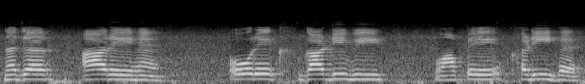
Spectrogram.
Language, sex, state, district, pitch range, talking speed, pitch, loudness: Hindi, female, Haryana, Rohtak, 220-235 Hz, 125 wpm, 230 Hz, -15 LUFS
